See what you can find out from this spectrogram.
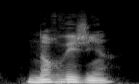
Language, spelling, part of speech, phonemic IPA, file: French, norvégien, noun / adjective, /nɔʁ.ve.ʒjɛ̃/, Fr-norvégien.ogg
- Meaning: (noun) Norwegian (language); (adjective) Norwegian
